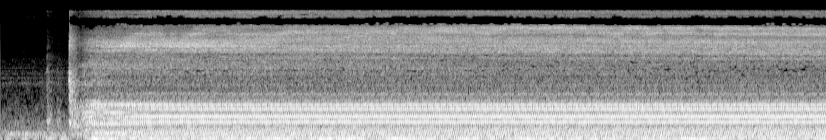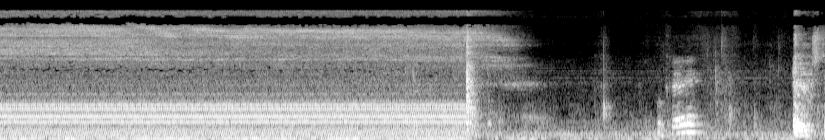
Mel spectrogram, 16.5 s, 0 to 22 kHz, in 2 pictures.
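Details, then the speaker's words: Adult volunteer in a reflex cough test for chronic cough assessment: during a suppressed-cough trial with nebulized citric acid via face mask, the nebulizer hum stops and one or two brief reflex cough bursts break through; urge rated 9–10, felt as irritation. "cough oh there you go there it is I tried not to you did good"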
